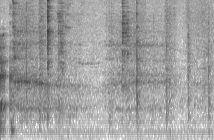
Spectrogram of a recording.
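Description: Faint handling sounds of a ceramic bowl being pressed and shifted on a soft resin piece: a light rubbing with a few small taps.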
